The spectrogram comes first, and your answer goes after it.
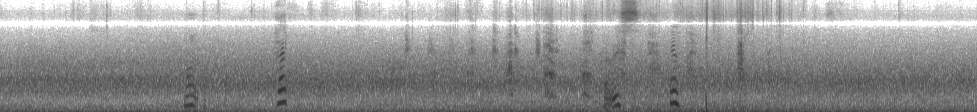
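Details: Dogs at play: a Bichon named Peppa wanting an English Bull Terrier named Bailey to chase her. Four short, high, arching whimpers or yelps come singly at scattered moments over a low steady noise floor.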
